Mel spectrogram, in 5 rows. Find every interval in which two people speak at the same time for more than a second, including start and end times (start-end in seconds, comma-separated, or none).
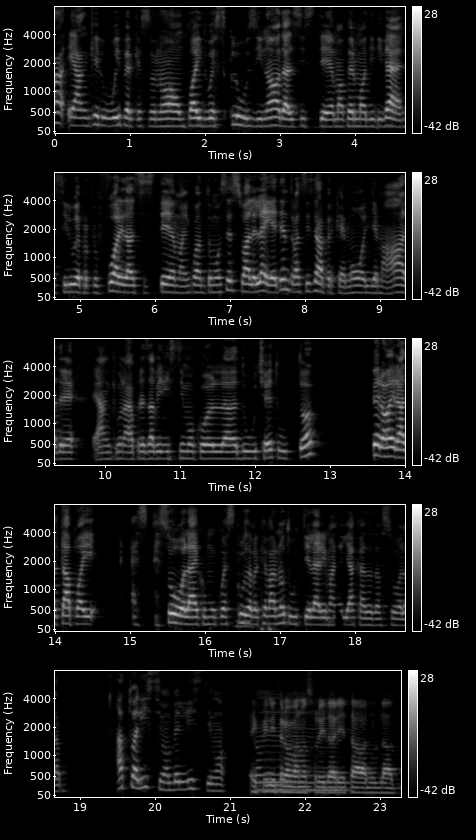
21.2-22.5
